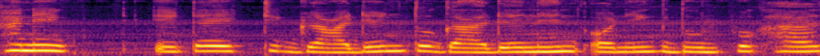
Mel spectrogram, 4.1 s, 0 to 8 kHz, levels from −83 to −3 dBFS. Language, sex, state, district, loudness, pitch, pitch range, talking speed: Bengali, female, West Bengal, Dakshin Dinajpur, -14 LUFS, 255 Hz, 235-275 Hz, 145 wpm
